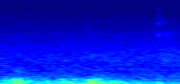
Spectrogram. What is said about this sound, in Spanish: Y nada, iba por, por una calle Bogotá a coger el Transmilenio y cómo no que se, se desgaja ese aguacero así casual como el que, el que, como los que hemos visto en estos días. Pero era una tormenta eléctrica, parce.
